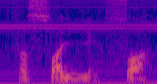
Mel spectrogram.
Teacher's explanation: The sad has tafkhim because it's a letter of isti'la.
